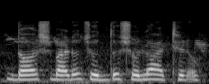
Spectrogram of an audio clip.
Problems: none marked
